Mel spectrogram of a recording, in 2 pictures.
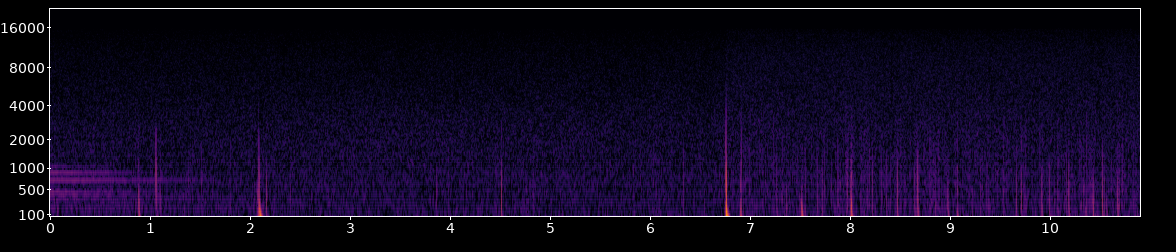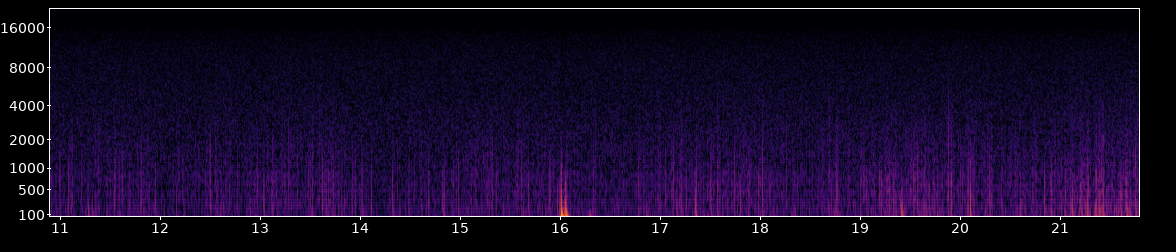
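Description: Steady hiss of an old film soundtrack running out over blank leader, with scattered clicks and pops from dust and wear. Three louder pops about 2, 7 and 16 seconds in, and the crackle grows denser near the end.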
